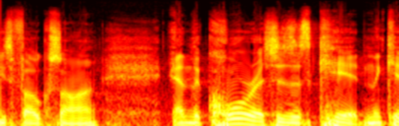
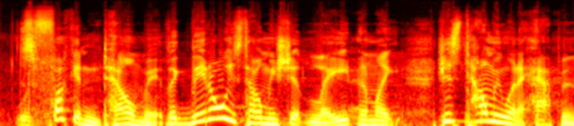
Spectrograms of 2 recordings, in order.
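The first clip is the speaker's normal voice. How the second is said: higher-pitched exasperated plea to family; retold frustration; 7 semitones higher than usual. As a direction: demand to be told, voice pitched up. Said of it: "I was fucking pissed at first".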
